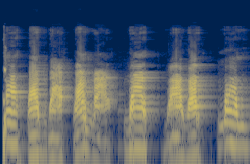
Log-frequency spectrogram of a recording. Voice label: murmur f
